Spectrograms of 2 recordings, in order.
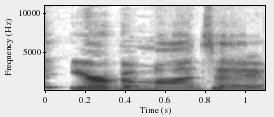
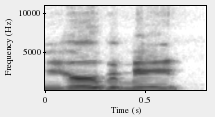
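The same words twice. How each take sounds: First: "Yerba mate" with "mate" as mah-tay; corrected pronunciation. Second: "yerba mate" with "mate" as one syllable, like may; old wrong pronunciation. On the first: Reader repeats the word the viewer corrected, mah-tay. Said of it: "until someone corrected me". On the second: Reader recalls her old mistake, "mate" as may. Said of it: "I would have been saying". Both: Shown as a demonstration.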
